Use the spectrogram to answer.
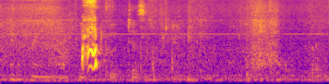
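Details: Recurring bout of hiccups in a young child: a single short, abrupt hiccup, then a softer second catch, against quiet room noise.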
